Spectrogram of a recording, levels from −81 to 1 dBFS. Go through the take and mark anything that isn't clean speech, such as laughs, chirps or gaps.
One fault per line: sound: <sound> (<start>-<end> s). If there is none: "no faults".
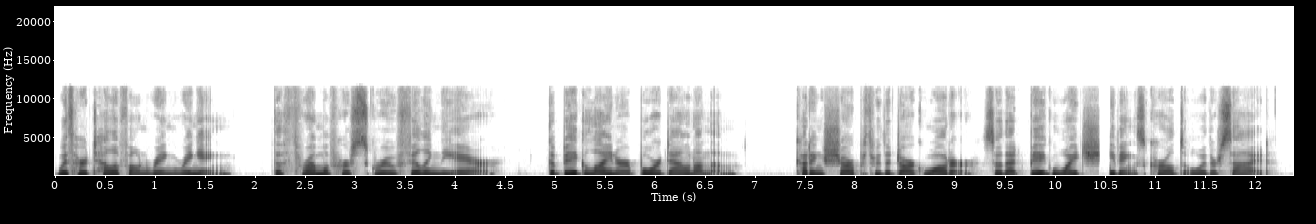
sound: dropout (10.4-10.5 s)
